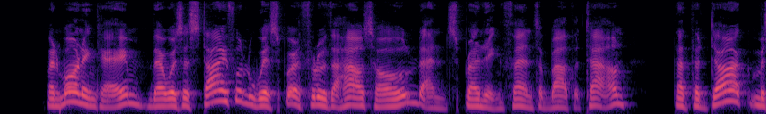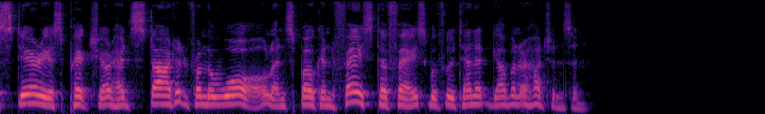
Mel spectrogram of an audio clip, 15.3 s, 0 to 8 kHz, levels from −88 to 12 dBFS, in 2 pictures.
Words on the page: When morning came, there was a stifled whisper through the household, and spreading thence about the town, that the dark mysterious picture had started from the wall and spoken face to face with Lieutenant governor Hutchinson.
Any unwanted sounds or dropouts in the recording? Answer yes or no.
no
